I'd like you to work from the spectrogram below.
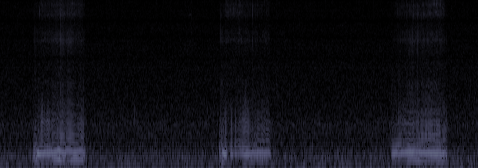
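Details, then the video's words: Moose snoring: three long, steady droning breaths about two and a half seconds apart, each buzzy and nasal, with quiet pauses between. "Snoring Moose"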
